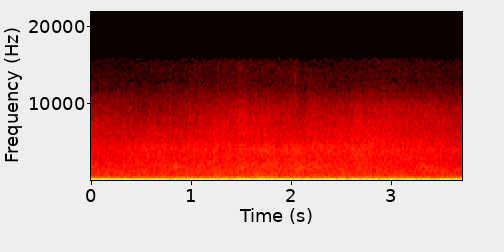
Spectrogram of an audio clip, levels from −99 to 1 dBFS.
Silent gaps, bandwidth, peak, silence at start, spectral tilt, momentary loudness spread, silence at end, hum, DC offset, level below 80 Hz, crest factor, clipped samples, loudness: none; 10 kHz; -14 dBFS; 0 s; -7 dB/octave; 3 LU; 0 s; none; under 0.1%; -30 dBFS; 12 dB; under 0.1%; -30 LUFS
